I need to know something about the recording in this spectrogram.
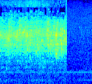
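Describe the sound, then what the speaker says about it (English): Tap water runs steadily over a Cooker King breakfast frying pan being rinsed with a soft sponge, a continuous close hiss that cuts off abruptly near the end. "So to wash it, all I'm just going to do is first rinse."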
